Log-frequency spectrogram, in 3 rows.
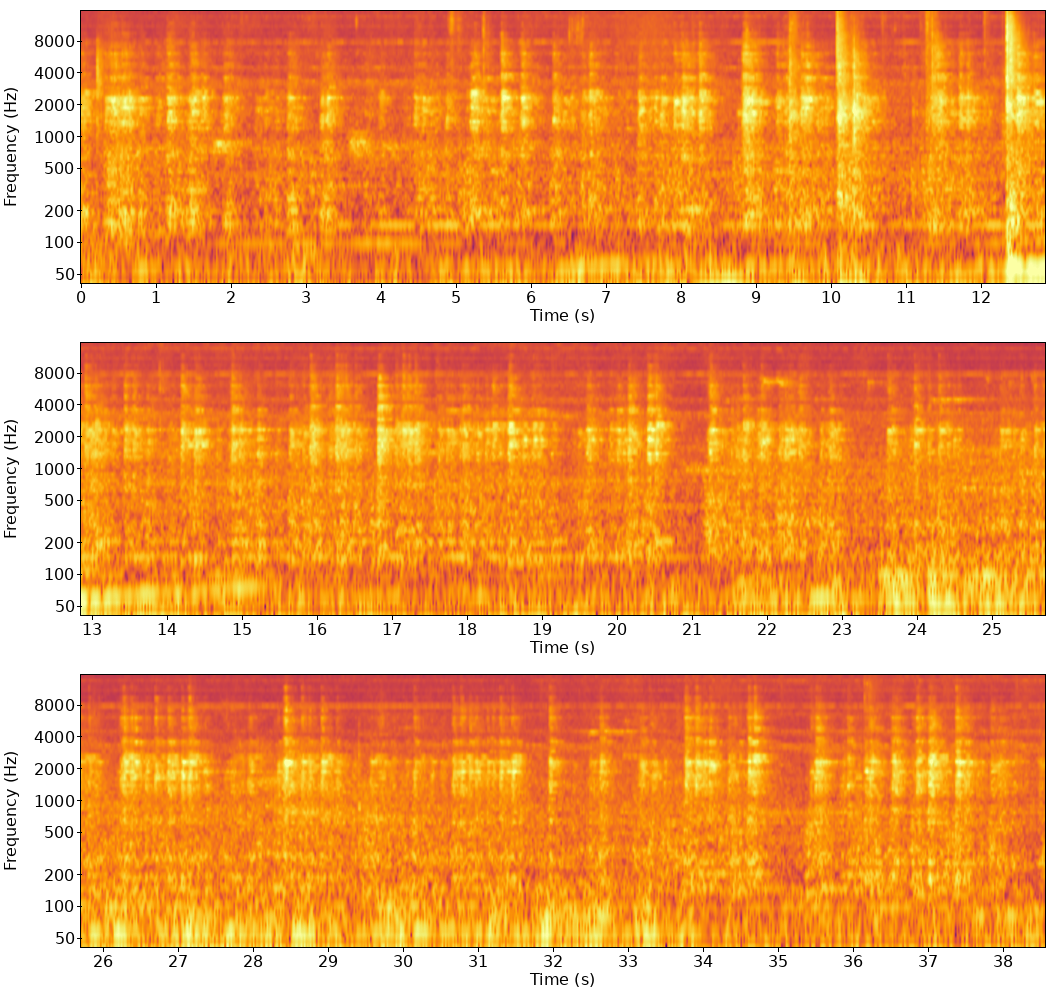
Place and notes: from/behind window, Mladinska, Maribor, Slovenia - lentil soup
16 October 2014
